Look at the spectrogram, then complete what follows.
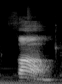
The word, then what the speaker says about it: thumb: b consonant the b you do not pronounce that you say thumb it's thumb thumb and some country when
